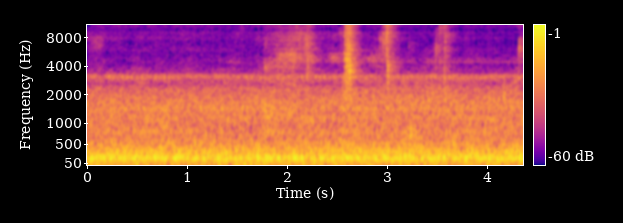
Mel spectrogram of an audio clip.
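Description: Two people sipping a fizzy ginger ale from glasses, heard faintly over steady room noise, with a few small clicks about halfway through.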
